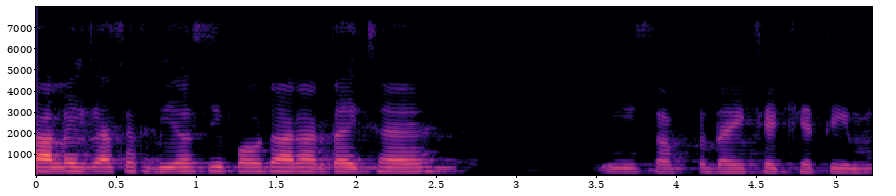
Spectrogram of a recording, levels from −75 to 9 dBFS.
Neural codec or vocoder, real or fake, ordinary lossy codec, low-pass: codec, 16 kHz, 4 kbps, X-Codec, HuBERT features, trained on balanced general audio; fake; none; 7.2 kHz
